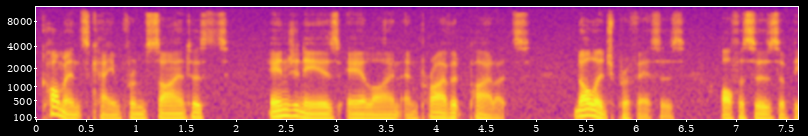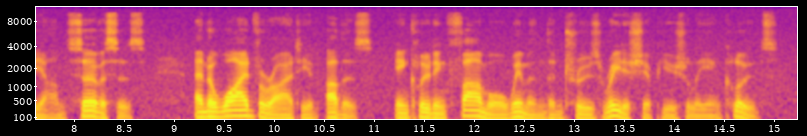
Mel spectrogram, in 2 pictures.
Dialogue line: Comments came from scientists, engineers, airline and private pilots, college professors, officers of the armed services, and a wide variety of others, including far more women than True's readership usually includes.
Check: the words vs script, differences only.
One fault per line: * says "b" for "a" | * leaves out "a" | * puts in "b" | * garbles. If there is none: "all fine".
* says "knowledge" for "college"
